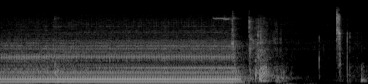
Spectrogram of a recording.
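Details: Profitec Pro 600 espresso machine: a steady, even pump buzz that cuts off, leaving drips and clicks. Quieter than the Expobar Brewtus IV; normal vibration-pump operation.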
